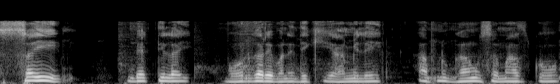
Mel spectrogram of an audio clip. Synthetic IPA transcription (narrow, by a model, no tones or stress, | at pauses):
sʌɦi | bjʌk̚t̪ilaj | bʱodɡʌɾebʱʌned̪ekʰijeɦamile | apʰnoɡãw̃sʌmad͡zko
